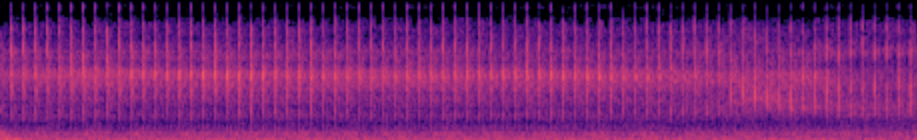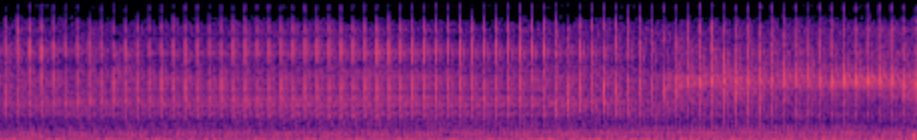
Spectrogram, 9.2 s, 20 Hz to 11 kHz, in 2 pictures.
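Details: Biotronix pneumatic radial extracorporeal shockwave therapy device (ESWT) demonstrated on the operator's hand at low intensity (about 4–6 bar, up to 12 available); steady rapid mechanical tapping about three pulses a second with hissing whir.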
